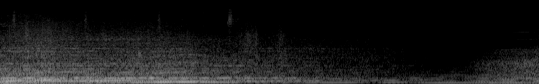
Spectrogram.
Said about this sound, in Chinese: 乞丐连忙把东西收拾好，跑到一辆黑色、略显陈旧的桑塔纳前，打开车门，把东西放进副驾驶的位置上，而他进入驾驶室，发动汽车，踩下油门，扬长而去。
